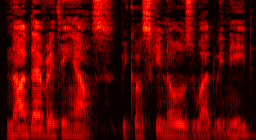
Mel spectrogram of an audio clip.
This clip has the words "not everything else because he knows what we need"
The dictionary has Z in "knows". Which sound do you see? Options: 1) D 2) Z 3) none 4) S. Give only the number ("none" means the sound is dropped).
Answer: 2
